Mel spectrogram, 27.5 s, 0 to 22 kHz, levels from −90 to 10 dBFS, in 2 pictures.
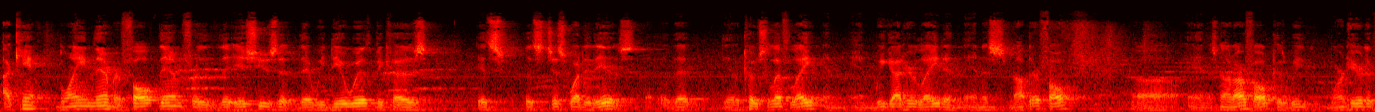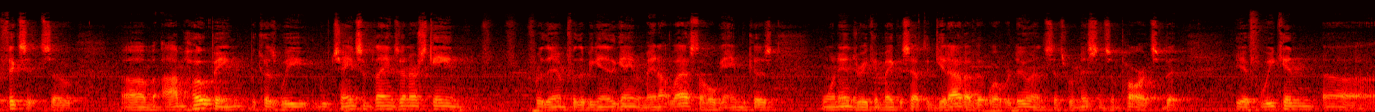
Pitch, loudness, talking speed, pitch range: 100 Hz, -35 LUFS, 235 wpm, 90-105 Hz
